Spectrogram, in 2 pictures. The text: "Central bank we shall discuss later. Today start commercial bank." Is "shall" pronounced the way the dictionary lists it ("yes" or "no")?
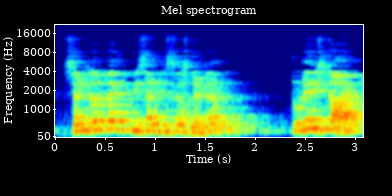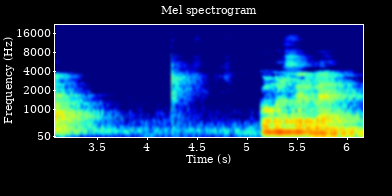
no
